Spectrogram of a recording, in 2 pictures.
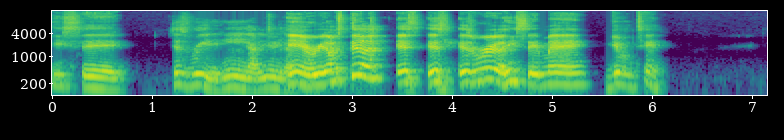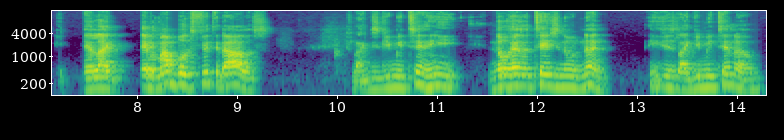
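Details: Adult man with lifelong stuttering, could barely get words out until age 18, still ongoing. Stuttering.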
